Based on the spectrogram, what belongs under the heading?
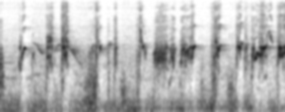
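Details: Javan myna singing energetically: rapid choppy squawks and bright whistled notes tumbling out in quick irregular bursts, with brief gaps between phrases.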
